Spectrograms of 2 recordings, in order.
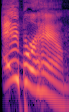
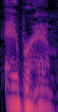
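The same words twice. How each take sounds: First: The name is yelled loudly. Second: The name is said quietly.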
